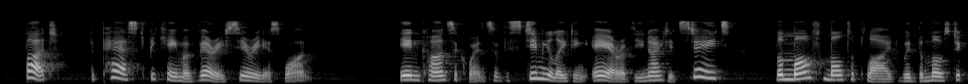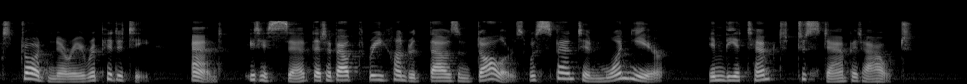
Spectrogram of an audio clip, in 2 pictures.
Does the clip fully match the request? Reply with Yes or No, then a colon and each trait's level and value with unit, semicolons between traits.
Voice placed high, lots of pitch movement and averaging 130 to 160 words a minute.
Yes: high, 195 Hz; wide, 7.0 semitones; average, 145 wpm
